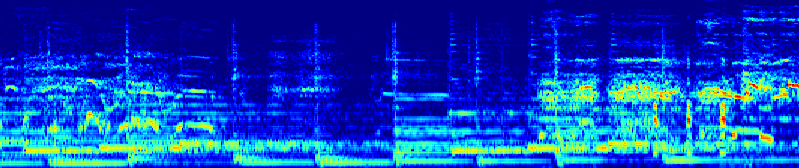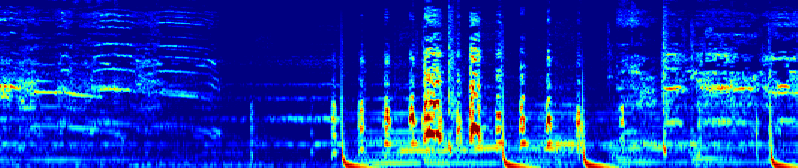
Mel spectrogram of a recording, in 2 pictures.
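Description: A gamefowl rooster crowing, one long call starting about four seconds in and lasting about three seconds, over background music with steady notes and a beat that comes in near the end.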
